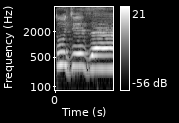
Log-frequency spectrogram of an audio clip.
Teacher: ജിമ് കൽക്കലയുടെ letter ആയതുകൊണ്ട് full സുക്കൂന് കൊടുക്കുക.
